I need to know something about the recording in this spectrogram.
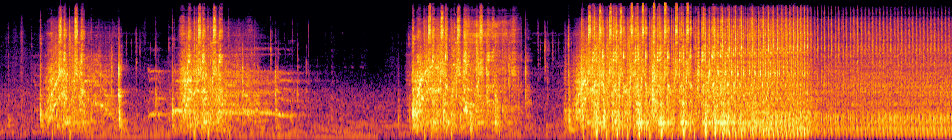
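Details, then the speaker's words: Snow blower that wouldn't start after sitting with old fuel, after cleaning the carburetor bowl, main jet and bowl nut, started on choke at full throttle with primer: several pulls, catches, revs high, then settles to steady even idle. "oh yeah baby we're back in business and that's really all there is to it we simply cleaned out the carburetor Bowl in the main jet the bow nut put it back up and she wants to run again"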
